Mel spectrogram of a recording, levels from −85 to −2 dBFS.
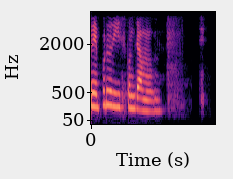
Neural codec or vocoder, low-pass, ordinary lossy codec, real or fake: codec, 16 kHz, 4 kbps, FunCodec, trained on LibriTTS, 50 frames a second; 3.6 kHz; none; fake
